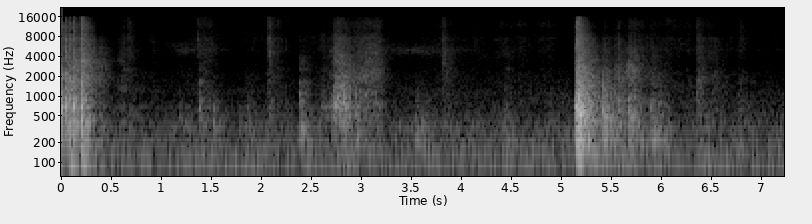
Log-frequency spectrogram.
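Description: A cardboard parts box being handled and opened. There is a knock at the start, a softer scraping rustle near three seconds, and a louder, sudden knock about five seconds in that fades over most of a second.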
